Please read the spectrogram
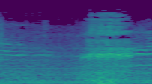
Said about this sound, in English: I don't know if you can hear my cat, but she's very chatty right now.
